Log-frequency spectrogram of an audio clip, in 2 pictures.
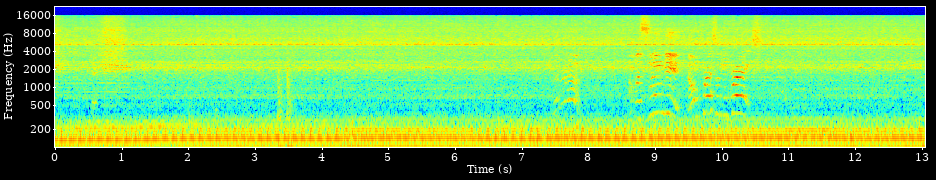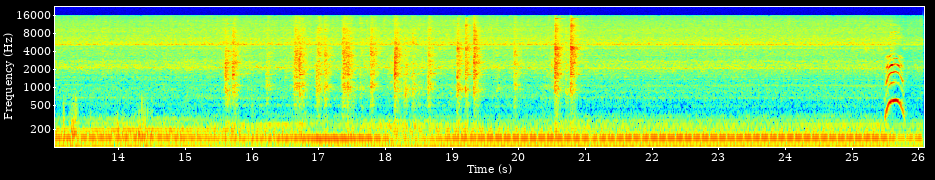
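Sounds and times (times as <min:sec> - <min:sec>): car engine idling: 0:00.0 - 0:26.0
sharp clicks and knocks: 0:15.6 - 0:21.2.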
